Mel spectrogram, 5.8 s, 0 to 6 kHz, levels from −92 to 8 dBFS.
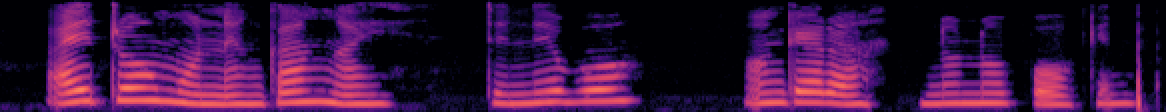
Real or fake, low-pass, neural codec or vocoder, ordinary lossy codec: real; 5.4 kHz; none; none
